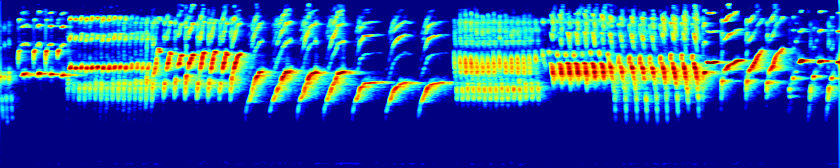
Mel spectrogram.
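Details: Song of a domestic canary, played to coax other canaries into singing: a long continuous string of varied trills, fast rising-falling sweeps repeated in runs, high buzzy rattles and sharp whistles, loud and clear.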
